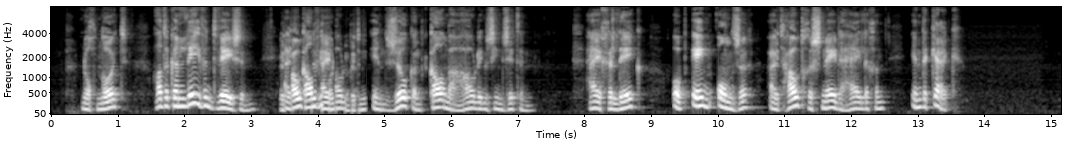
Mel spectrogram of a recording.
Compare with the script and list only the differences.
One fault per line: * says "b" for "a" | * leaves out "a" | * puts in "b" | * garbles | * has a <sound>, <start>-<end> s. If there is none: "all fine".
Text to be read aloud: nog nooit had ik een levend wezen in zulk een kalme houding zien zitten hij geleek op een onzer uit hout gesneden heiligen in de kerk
* garbles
